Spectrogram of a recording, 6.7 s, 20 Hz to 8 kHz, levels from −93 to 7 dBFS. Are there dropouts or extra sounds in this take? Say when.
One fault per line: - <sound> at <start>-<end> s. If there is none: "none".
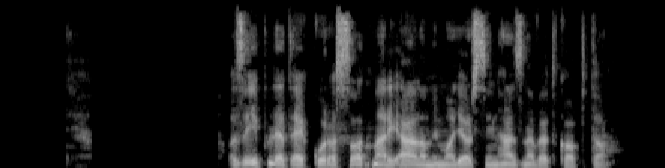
none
